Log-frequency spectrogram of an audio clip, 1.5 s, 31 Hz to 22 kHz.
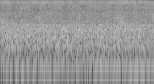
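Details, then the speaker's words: Jeep TJ NV3550 manual gearbox at idle, clutch out, after fluid changes: low, even hum with no whine, rattle or grinding. The earlier noise, suspected input shaft bearing, is gone. "So, here's the final sound after doing the oil changes. As you could hear, that's with the clutch out,"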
